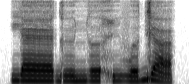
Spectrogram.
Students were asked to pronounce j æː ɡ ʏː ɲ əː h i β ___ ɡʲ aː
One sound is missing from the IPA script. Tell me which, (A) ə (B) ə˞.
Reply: A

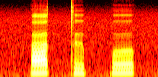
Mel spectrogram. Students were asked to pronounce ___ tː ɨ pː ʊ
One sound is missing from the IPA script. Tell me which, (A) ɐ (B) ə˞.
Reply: A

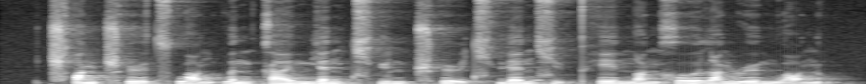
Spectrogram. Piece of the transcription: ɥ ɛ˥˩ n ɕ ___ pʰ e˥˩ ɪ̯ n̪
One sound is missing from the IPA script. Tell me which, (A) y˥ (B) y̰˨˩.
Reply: B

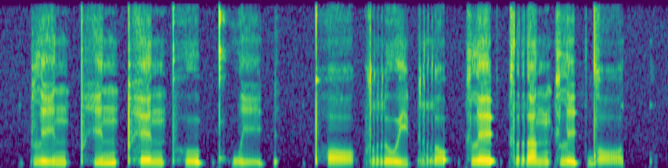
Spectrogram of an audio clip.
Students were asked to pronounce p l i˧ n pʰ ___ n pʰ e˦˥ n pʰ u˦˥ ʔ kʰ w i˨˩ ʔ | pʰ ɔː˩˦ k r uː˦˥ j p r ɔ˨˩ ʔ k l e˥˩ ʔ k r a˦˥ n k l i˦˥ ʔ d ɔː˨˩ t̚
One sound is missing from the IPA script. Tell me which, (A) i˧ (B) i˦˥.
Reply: B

